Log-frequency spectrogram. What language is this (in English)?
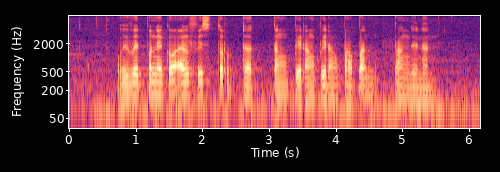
Javanese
